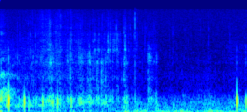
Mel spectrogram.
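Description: Low, uneven wind rumble on the microphone, with a few faint clicks and rustles.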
